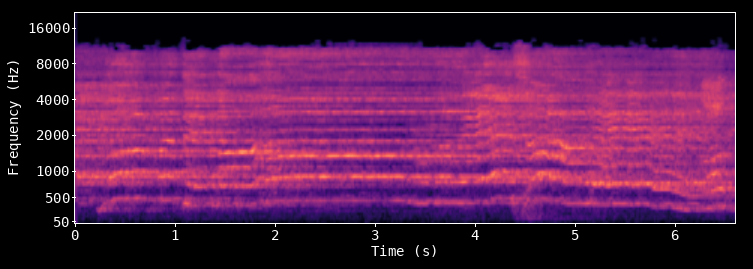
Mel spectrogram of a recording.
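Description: A male naat reciter singing unaccompanied into a microphone, holding long drawn-out notes that slide slowly up and down in pitch.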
